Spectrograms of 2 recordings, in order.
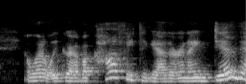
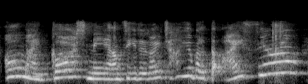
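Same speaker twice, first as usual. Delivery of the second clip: mock excitement; 9 semitones higher than usual. Acts out her own sales pitch.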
